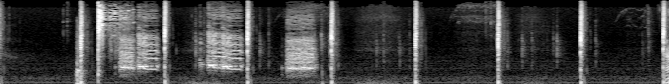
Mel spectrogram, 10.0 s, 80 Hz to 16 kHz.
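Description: A Minecraft chicken in the All The Mods 7 modpack clucks in three short bursts, mixed among sharp, evenly spaced clicking hits, fairly loud against a quiet background.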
